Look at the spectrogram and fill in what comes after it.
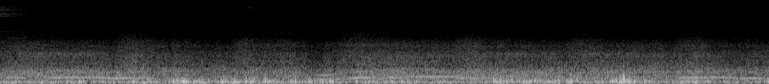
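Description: Freight train of autorack car carriers rolling past: a steady rumble of wheels on rail with scattered clunks and a wavering low whine coming and going, with wind buffeting the microphone.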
